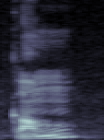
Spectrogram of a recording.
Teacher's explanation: ये कम कंठ से बोला जाएगा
